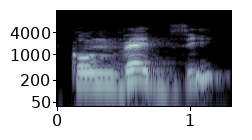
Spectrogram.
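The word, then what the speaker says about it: con vezzi: If I were to say these two words together, convezzi, convezzi. Watch my N. It goes on my bottom lip.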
